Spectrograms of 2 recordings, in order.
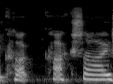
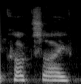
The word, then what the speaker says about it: cocci: So spherical, some say cocci, some people could say cocci. There's a bunch of ways of pronouncing it.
